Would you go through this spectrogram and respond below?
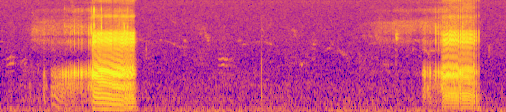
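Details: Snoring outdoors in the morning: two loud, buzzy, pitched snores about three and a half seconds apart over outdoor background noise.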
